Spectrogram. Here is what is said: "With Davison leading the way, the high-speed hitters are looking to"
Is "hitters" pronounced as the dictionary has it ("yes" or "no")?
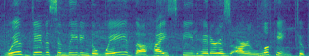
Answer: yes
